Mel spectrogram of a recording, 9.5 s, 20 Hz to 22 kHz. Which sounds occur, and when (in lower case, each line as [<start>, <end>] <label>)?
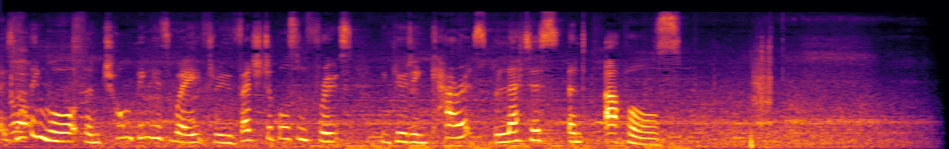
[0.00, 0.24] human voice
[0.00, 9.35] wind
[0.03, 3.45] woman speaking
[0.71, 9.35] motor vehicle (road)
[3.37, 6.51] music
[3.85, 5.50] woman speaking
[5.61, 5.80] woman speaking
[6.01, 6.77] woman speaking
[7.44, 7.67] biting
[7.94, 8.69] breathing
